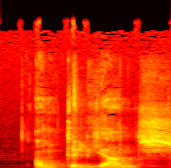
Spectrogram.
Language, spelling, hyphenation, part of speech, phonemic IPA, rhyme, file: Dutch, Antilliaans, An‧til‧li‧aans, adjective, /ˌɑn.tɪ.liˈaːns/, -aːns, Nl-Antilliaans.ogg
- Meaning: Antillean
